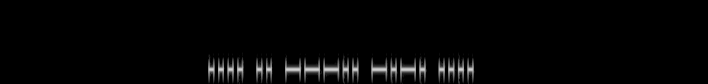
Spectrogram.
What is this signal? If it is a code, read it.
Morse code, heard as a keyed tone, about 25 wpm, 700 Hz. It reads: HI8CH
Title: DXCC-100 Call Signs - 5 Characters - Repeated 3x - 25wpm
